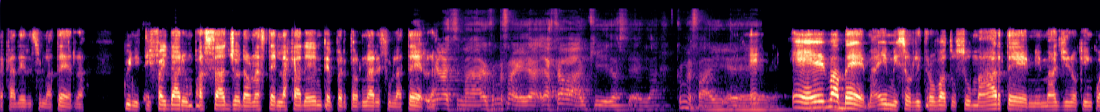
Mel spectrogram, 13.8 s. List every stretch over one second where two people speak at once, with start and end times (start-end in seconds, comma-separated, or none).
none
